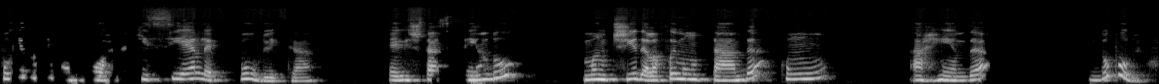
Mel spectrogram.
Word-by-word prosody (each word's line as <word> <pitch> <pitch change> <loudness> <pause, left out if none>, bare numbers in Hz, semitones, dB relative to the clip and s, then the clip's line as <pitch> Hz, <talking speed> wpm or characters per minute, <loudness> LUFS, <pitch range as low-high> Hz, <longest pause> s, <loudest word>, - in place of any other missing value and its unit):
Porque 270 +6 -3
você 300 -1 -10
concorda 190 0 -2 0.2
que 230 -2 -2
se 230 +3 -2
ela 260 -2 +1
é 190 - +1 0.2
pública, 165 -7 -2 0.7
ela 195 0 +2
está 195 +3 0 0.3
sendo 290 - +2 0.6
mantida, 230 +1 +4
ela 195 0 +3
foi 255 - +2
montada 225 -1 +3 0.2
com 255 +5 -1 0.8
a 205 - +1
renda 190 - +1 1.0
do 200 - -2
público. 435 +2 -2
220 Hz, 105 wpm, -22 LUFS, 195-255 Hz, 1.0 s, mantida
